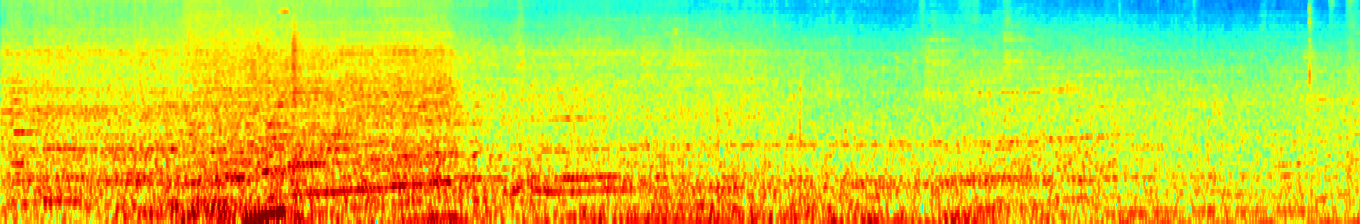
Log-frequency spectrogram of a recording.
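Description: A motor vehicle driving past on the street, its engine rumble swelling to its loudest about two to three seconds in and fading after about five seconds, leaving steady background traffic noise.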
